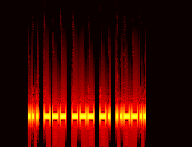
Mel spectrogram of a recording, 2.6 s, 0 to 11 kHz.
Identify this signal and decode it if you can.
Morse code, heard as a keyed tone, about 46 wpm, 700 Hz. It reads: SOON?
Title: 4x Word-Spacing - Sentences from Top 400 Words - 45wpm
